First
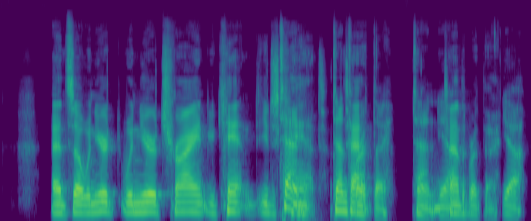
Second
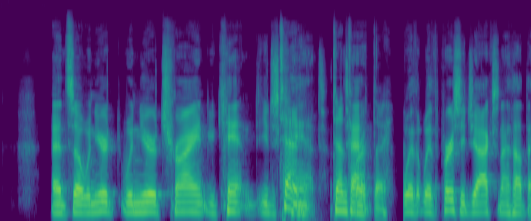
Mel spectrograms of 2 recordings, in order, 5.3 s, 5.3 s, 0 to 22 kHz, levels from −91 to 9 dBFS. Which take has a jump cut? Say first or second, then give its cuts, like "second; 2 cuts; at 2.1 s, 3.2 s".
second; 1 cut; at 4.0 s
